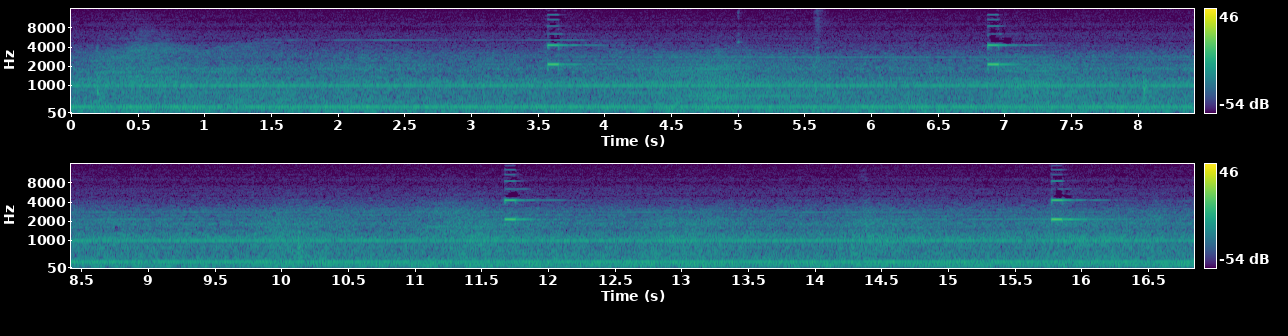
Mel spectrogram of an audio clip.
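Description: Zeiss Contura coordinate measuring machine giving four short beeps, one each time its probe touches the wall of a bore and records a point while a circle is being measured. A steady electrical hum runs underneath.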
